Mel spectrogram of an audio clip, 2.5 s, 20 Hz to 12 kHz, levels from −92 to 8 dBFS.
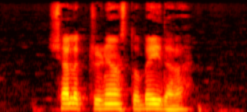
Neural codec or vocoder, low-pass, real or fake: none; 10.8 kHz; real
